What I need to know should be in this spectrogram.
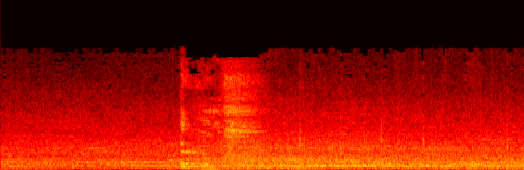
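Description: Bodies slam onto a wrestling mat with a thud.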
